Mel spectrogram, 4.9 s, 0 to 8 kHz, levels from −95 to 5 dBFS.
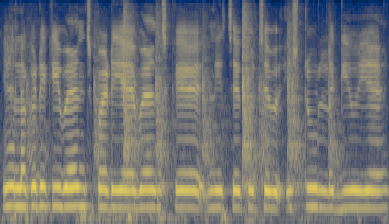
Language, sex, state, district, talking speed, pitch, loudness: Hindi, female, Rajasthan, Bikaner, 170 wpm, 250 Hz, -14 LUFS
